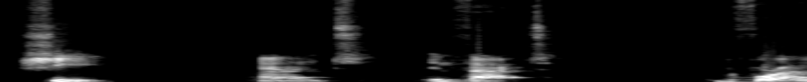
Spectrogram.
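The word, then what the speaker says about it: 四: number four for example in Japanese they're both pronounced she and in fact before I was doing this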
